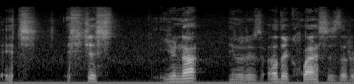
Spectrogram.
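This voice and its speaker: A man talks in a relaxed tone with audible room echo. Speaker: gaming commentator. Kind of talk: gameplay commentary. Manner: casual relaxed; fast.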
